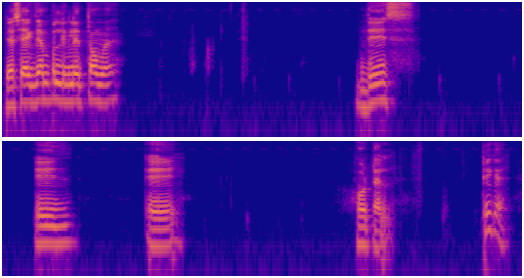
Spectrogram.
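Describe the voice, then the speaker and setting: A man teaching a grammar lesson at an unhurried, patient pace. He asks his class questions and answers them himself. His voice is mellow and comes through a somewhat dull, lo-fi recording. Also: a little high, fairly even intonation. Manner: slow, patient explaining with frequent questions to students.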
